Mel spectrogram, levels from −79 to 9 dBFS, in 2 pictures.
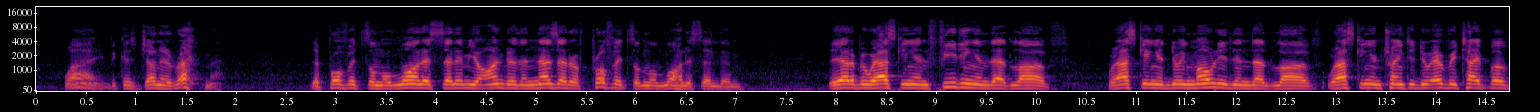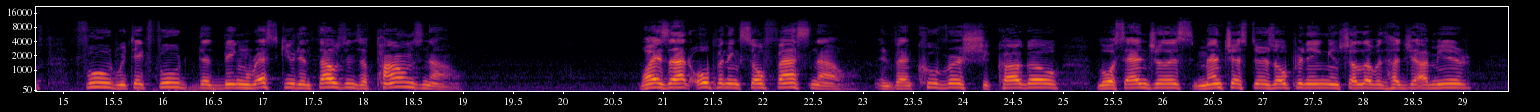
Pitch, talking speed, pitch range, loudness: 170 Hz, 145 wpm, 150-180 Hz, -23 LUFS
